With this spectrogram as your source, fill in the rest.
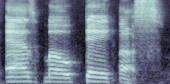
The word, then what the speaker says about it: Asmodeus: said his name wrong it's asmo day us yes you keep saying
